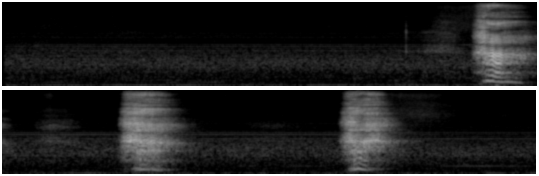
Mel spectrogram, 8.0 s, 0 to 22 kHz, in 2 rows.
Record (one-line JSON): {"exhalation_length": "8.0 s", "exhalation_amplitude": 3553, "exhalation_signal_mean_std_ratio": 0.37, "survey_phase": "beta (2021-08-13 to 2022-03-07)", "age": "18-44", "gender": "Female", "wearing_mask": "No", "symptom_cough_any": true, "symptom_runny_or_blocked_nose": true, "symptom_sore_throat": true, "symptom_fatigue": true, "symptom_change_to_sense_of_smell_or_taste": true, "symptom_loss_of_taste": true, "symptom_onset": "4 days", "smoker_status": "Never smoked", "respiratory_condition_asthma": false, "respiratory_condition_other": false, "recruitment_source": "Test and Trace", "submission_delay": "2 days", "covid_test_result": "Positive", "covid_test_method": "RT-qPCR", "covid_ct_value": 19.0, "covid_ct_gene": "ORF1ab gene", "covid_ct_mean": 19.5, "covid_viral_load": "400000 copies/ml", "covid_viral_load_category": "Low viral load (10K-1M copies/ml)"}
